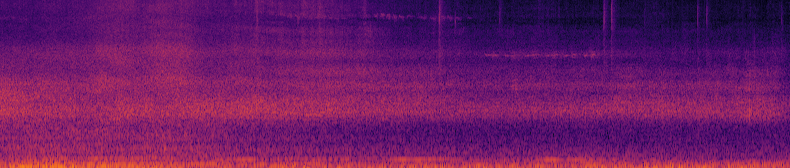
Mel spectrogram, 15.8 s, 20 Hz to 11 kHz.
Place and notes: Bavariaring, Ludwigsvorstadt-Isarvorstadt - on the road
Walking on the road, Bells, Traffic Sound, The sound of traffic lights
Munich, Germany, 11 May 2014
